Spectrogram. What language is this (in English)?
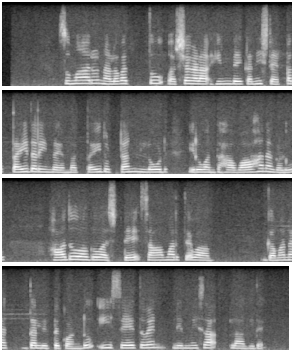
Kannada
